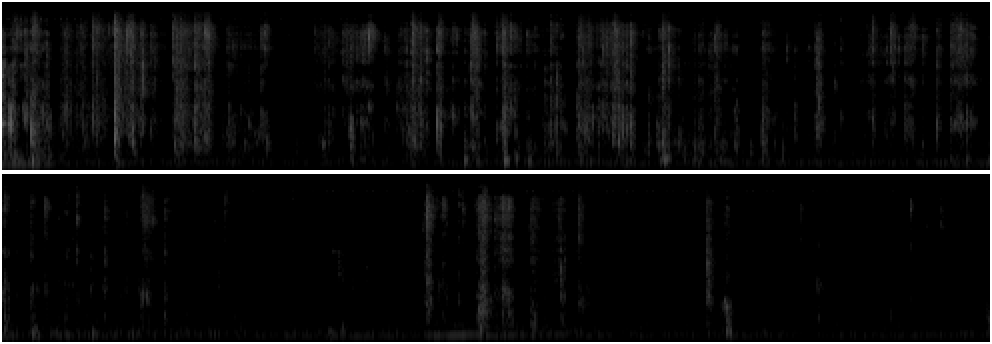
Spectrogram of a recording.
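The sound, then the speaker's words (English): A pack of cards is torn open, with quiet crinkling and crackling of the wrapper in dense clusters that thin out to sparse clicks and rustles toward the end. “All right, let's do a pack of cards here.”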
